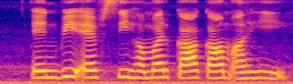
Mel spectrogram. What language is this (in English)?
Chhattisgarhi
